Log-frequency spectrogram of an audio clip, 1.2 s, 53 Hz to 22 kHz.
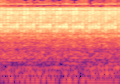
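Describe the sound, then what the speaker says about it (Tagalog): A NordicTrack S50 treadmill motor, a unit with a ring-of-death fault, runs with a steady, even whirring hum that holds at a constant level for the whole moment. "Start na yung motor, yan."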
